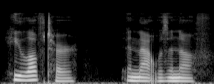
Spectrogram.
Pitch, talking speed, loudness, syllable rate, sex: 165 Hz, 195 wpm, -16 LUFS, 5.5 syllables/s, female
